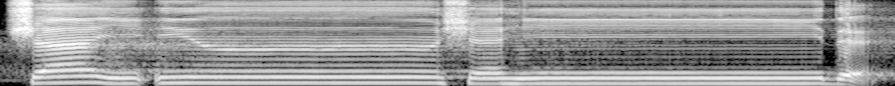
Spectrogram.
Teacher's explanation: huruf tanwin in bertemu dengan sya maka didengungkan dan disamarkan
